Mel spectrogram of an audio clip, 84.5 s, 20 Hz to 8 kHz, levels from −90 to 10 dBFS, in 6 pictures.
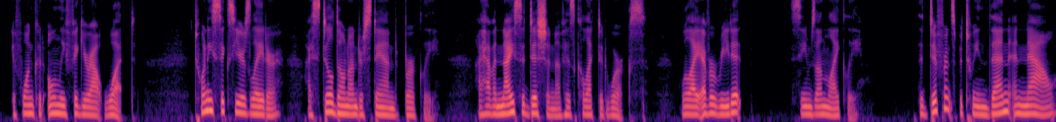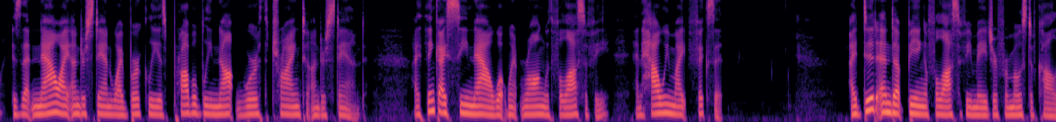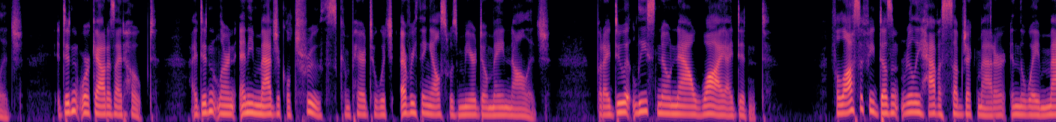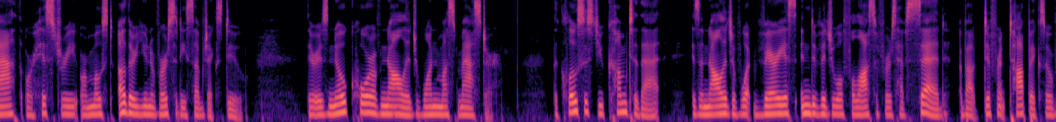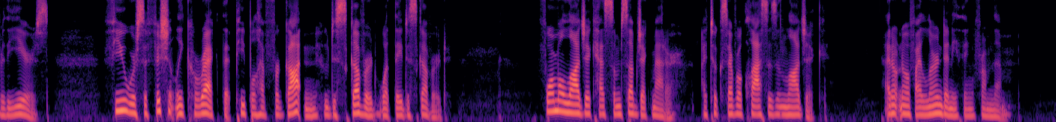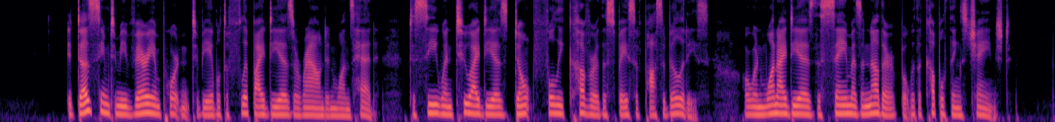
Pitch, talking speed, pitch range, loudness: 145 Hz, 170 wpm, 130-160 Hz, -25 LUFS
